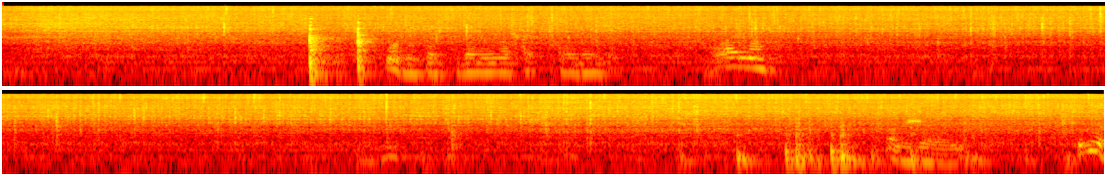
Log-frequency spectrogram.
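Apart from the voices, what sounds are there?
tuna strips frying in a pan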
